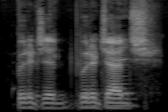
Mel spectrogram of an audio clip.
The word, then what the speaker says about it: Buttigieg: Pete Buttigieg, a lying motherfucker. – I like the way you say his name. Buttigieg.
